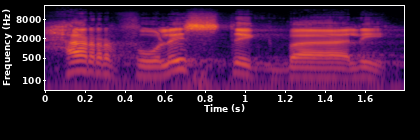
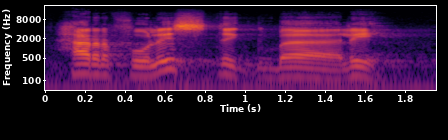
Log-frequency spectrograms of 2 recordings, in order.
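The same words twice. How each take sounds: No difference in how they are said.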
